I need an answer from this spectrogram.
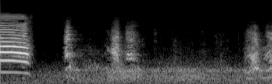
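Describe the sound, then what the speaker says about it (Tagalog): A small dog in the anime Flame of Recca gives a few short whimpering yips, spaced apart over quiet background hiss, with a brief tonal beep at the very start. "Ang cute ng aso!"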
